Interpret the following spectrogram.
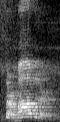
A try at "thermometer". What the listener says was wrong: So what sound did you hear? Italian A. Ma. So forget mo, it's ma. Thermometer.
